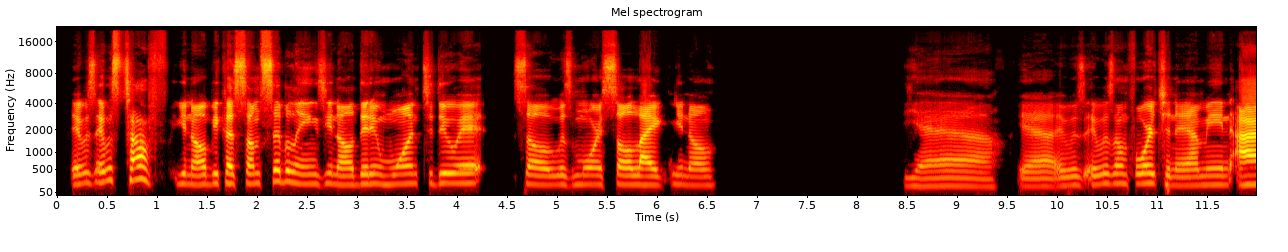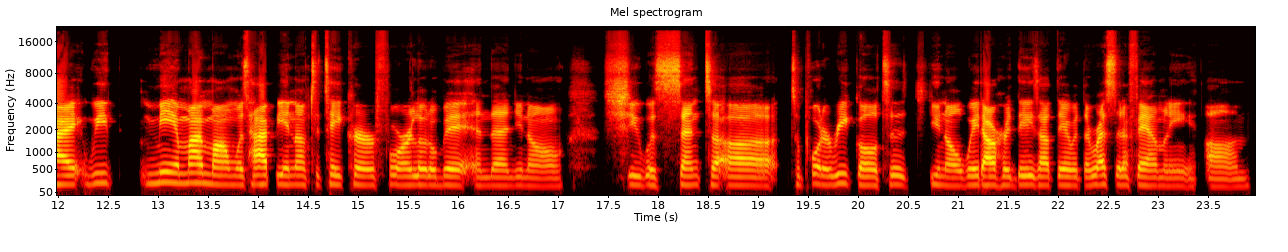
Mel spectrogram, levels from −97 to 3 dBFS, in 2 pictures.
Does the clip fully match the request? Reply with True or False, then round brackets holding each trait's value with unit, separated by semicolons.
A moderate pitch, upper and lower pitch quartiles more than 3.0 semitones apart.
False (175 Hz; 2.5 semitones)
